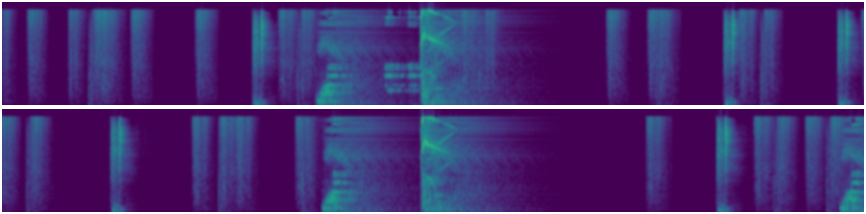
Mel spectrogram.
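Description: Footsteps tap on a hard floor at an even pace.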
